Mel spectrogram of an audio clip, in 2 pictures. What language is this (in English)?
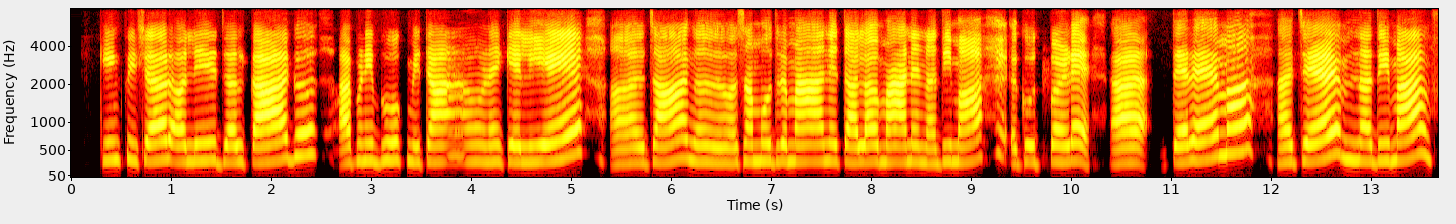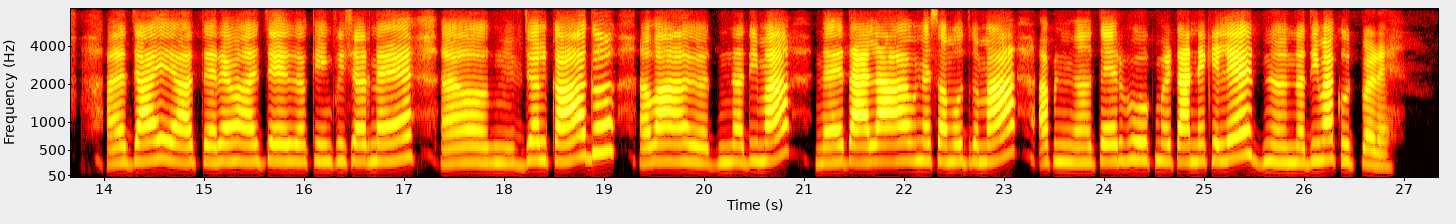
Bhili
